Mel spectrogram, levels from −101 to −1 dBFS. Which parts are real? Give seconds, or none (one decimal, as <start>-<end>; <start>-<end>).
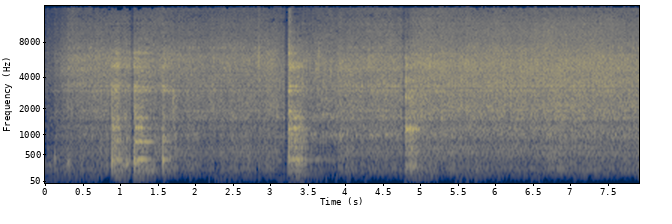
3.1-3.9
